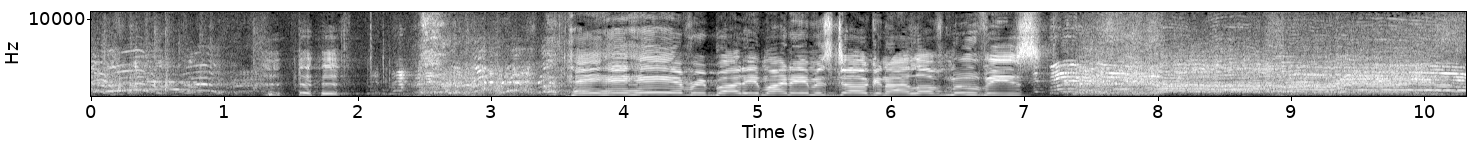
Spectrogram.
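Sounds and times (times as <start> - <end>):
comedy club audience cheering and whooping: 0.0 - 1.3, 7.2 - 10.3
laughter: 0.0 - 3.6
speech: 1.3 - 2.8, 3.5 - 7.8.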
